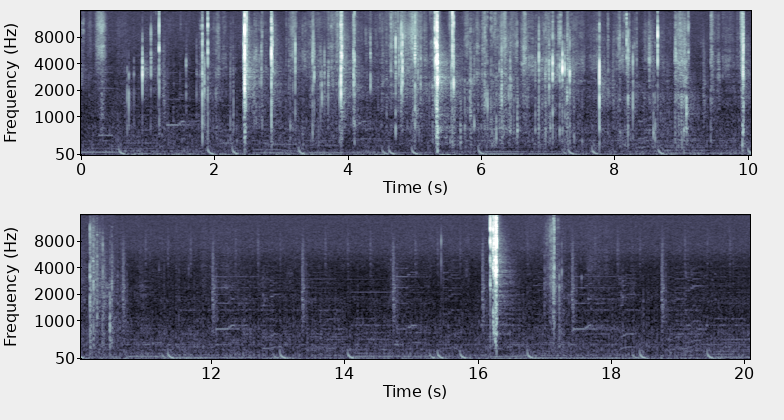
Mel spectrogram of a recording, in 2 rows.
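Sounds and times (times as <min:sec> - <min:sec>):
packaging crinkling and rustling: 0:00.7 - 0:10.7.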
